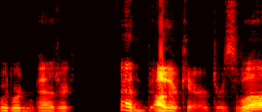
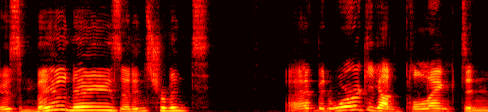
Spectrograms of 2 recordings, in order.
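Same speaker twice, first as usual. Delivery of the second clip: dim, dopey cartoon starfish voice, a bit high; 10 semitones higher than usual. Showing off SpongeBob character voices, doing a Patrick impression. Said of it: "I also do a pretty good Patrick".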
